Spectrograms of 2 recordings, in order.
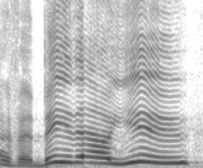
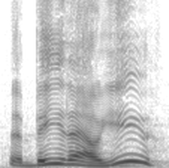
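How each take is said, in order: First: Higher, a hint of eager Peter; mock eager Peter. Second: Said in the usual way. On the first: Preacher acts out Peter calling to Jesus, lightly voiced. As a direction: lean in, lightly playing bold Peter. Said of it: "bid me to what?". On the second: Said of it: "if it what?".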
